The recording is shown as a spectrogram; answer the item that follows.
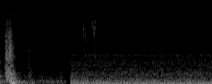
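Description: End of a spoken word, then, after an abrupt cut, a steady low rumble of a running car heard from inside its cabin.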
